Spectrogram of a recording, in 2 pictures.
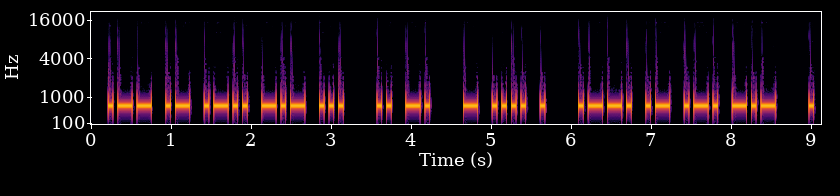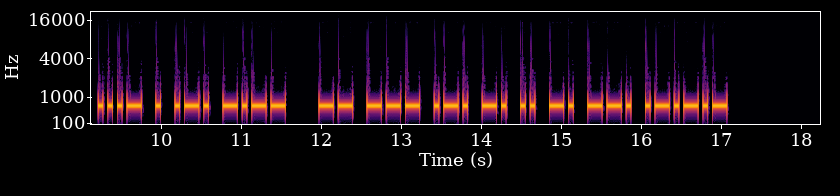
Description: Morse code, heard as a keyed tone, about 20 wpm, 700 Hz. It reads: WALKS IN THE PARK EVERY MORNING.
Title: Sentences with 2-Word Phrases - Spoken Beginning - 20wpm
